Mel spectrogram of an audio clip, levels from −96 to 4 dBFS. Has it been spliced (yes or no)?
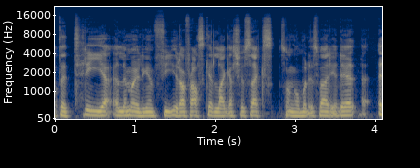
no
